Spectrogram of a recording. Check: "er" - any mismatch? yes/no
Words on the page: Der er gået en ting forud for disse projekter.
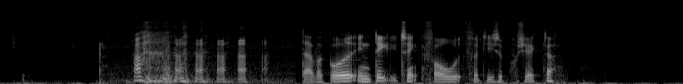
yes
